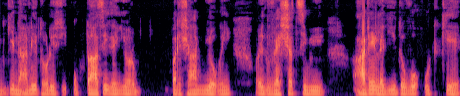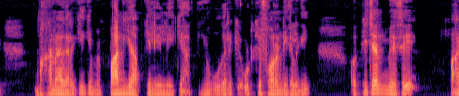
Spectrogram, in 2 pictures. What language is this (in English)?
Urdu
